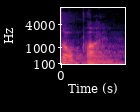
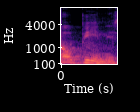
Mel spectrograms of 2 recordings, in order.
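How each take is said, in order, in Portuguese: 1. A palavra é pronunciada do jeito inglês. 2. A palavra é pronunciada do jeito italiano. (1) "se for inglês" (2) "se for italiano"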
